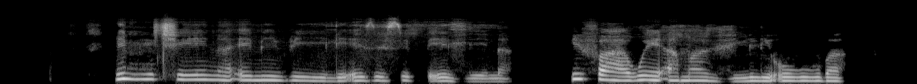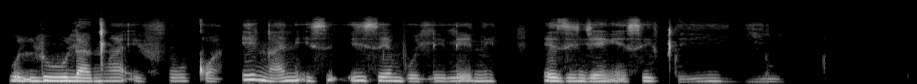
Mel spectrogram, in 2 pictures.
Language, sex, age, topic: North Ndebele, female, 50+, health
